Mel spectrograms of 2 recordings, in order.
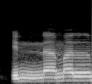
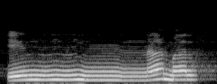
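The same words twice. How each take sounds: First: The nasal 'nn' sound is cut short. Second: The nasal 'nn' sound is held long. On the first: The speaker calls it wrong. "maka kita membacanya salah, tergesa-gesa" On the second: The speaker calls it right. "harusnya seperti itu"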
